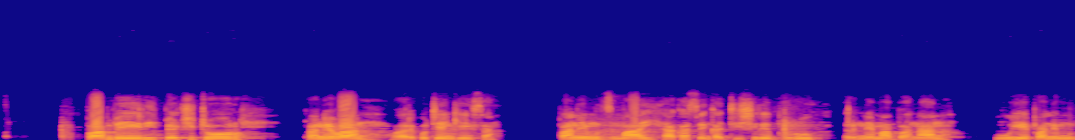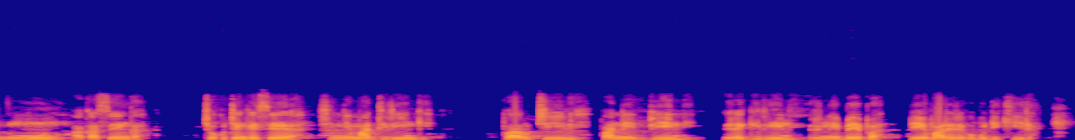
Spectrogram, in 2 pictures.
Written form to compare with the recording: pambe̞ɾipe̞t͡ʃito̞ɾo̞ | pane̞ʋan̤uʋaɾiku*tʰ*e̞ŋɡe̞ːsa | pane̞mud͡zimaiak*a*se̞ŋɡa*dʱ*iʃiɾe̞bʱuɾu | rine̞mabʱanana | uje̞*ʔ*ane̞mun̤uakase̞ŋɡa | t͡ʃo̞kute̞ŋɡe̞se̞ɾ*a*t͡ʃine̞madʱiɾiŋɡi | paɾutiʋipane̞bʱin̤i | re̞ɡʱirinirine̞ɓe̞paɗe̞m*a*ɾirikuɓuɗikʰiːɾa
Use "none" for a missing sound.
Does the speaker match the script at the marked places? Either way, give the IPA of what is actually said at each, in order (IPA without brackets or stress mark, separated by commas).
t, a, dʱ, p, a, a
